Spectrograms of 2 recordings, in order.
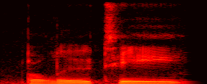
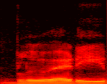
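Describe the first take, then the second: First: The middle consonant sounds like a t. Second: The middle consonant sounds like a d. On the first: The speaker calls it right. "but apparently it's Blue Tea" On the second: The speaker calls it wrong. "I pronounced it as Blue Eddy"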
